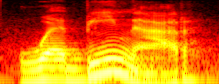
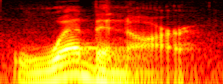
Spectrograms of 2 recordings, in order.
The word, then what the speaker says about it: webinar: tutaj chcę żebyś zauważył że nie tylko się inaczej wymawia to i albo po angielsku i ale też jest inny Akcent zamiast Webinar to się mówi łebynor web że ten Akcent jest na łeb web in or webr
